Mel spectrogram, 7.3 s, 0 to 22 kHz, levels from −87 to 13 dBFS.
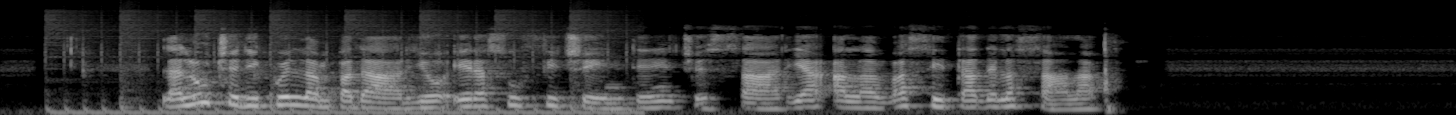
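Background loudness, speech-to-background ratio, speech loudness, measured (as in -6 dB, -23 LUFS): -43.0 LUFS, 19.0 dB, -24.0 LUFS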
